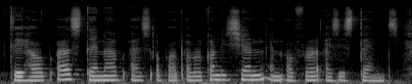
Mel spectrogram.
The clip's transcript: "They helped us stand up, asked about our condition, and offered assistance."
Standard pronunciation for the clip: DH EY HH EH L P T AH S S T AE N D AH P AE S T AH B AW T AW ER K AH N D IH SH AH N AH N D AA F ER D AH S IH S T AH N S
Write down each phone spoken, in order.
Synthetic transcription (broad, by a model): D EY HH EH L P AH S S T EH N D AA P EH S AH B AW T AW ER K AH N D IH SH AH N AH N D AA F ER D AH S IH S T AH N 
